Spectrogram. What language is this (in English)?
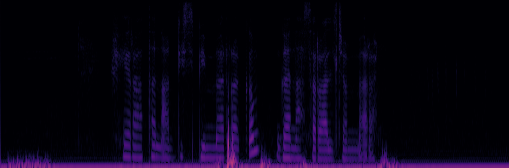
Amharic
